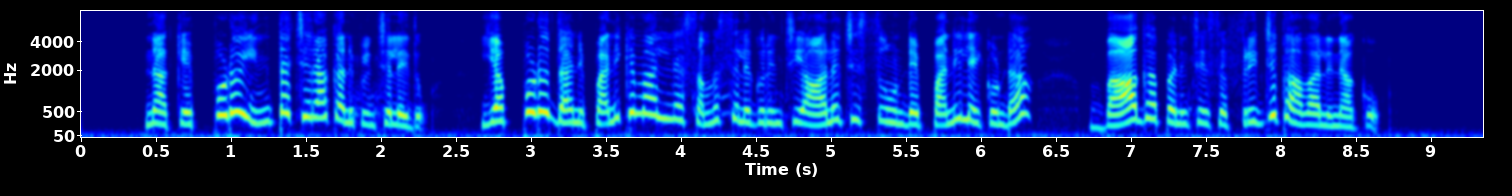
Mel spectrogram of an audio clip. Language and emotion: Telugu, angry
